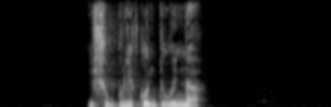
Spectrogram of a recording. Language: Kabyle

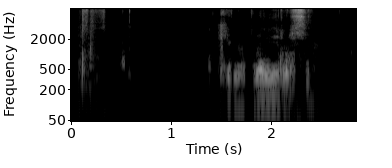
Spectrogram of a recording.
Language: Russian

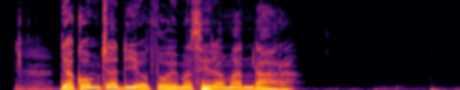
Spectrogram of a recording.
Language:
Luo (Kenya and Tanzania)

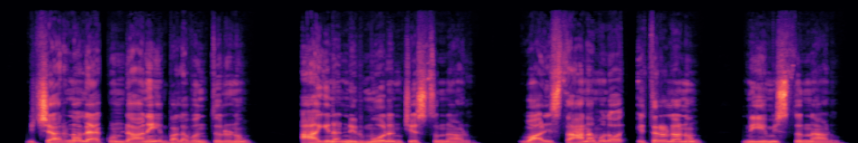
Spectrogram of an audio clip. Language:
Telugu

